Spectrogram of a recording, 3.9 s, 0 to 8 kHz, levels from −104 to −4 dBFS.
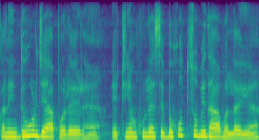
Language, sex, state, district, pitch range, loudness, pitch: Maithili, female, Bihar, Saharsa, 210-250 Hz, -16 LUFS, 235 Hz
